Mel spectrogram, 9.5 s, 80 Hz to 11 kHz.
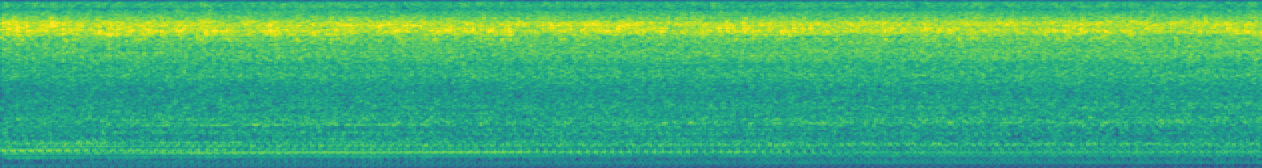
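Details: Triumph Spitfire 1500 four-cylinder, cold and on high choke after a new exhaust header and intake; first run in a week. Steady, slightly fast idle with an even rumble and no misfires. Owner suspects a slight exhaust leak: normal cold idle.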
